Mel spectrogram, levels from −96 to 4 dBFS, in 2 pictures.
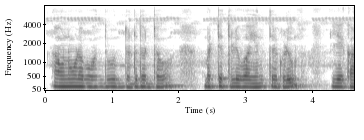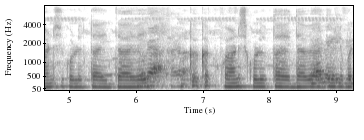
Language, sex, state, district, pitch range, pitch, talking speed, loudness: Kannada, male, Karnataka, Dakshina Kannada, 125-135 Hz, 130 Hz, 110 wpm, -35 LUFS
